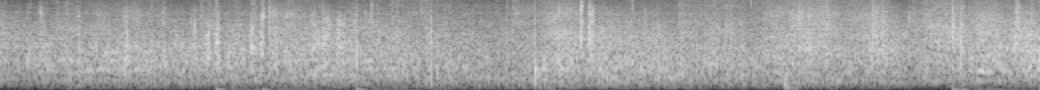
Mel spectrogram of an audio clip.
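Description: Ice hockey practice on an indoor rink: skate blades scraping the ice in a steady hiss, with irregular sharp clacks of sticks and pucks.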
